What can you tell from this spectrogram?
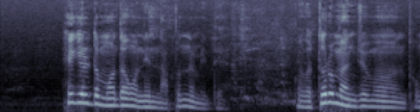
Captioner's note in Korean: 청중 웃음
